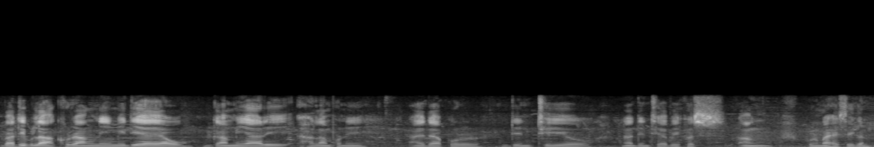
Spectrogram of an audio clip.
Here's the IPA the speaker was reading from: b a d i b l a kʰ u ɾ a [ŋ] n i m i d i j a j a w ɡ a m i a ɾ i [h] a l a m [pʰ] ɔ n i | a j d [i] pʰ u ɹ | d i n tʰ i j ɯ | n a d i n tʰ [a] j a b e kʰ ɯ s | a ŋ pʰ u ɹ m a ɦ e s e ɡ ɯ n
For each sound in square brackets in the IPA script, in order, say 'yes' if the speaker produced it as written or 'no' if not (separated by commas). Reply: yes, yes, yes, no, no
